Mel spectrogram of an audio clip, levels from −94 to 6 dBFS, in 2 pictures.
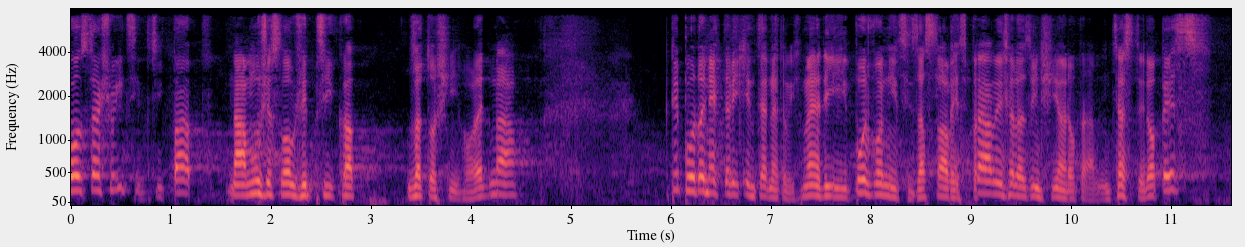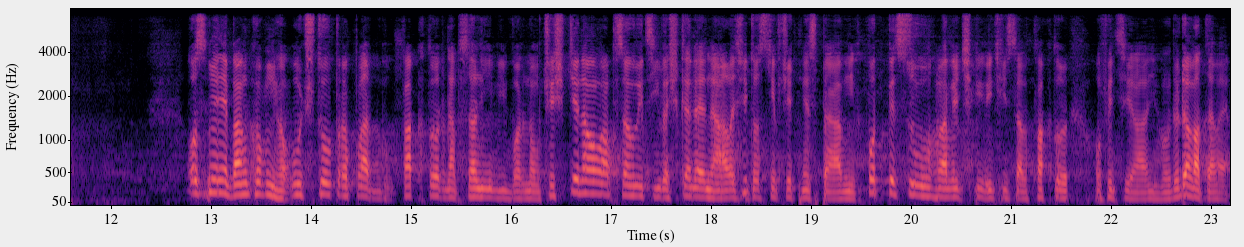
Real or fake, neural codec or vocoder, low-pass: fake; codec, 16 kHz in and 24 kHz out, 1.1 kbps, FireRedTTS-2 codec; 7.2 kHz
